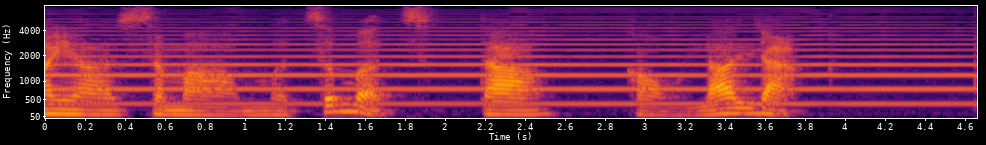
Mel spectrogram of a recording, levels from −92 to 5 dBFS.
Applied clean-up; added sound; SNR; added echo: none; Brass instrument; 6 dB; none.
